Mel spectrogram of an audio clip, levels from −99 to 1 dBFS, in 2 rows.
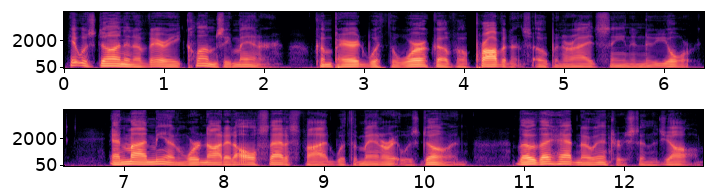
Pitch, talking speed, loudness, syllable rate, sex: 100 Hz, 205 wpm, -21 LUFS, 5.3 syllables/s, male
